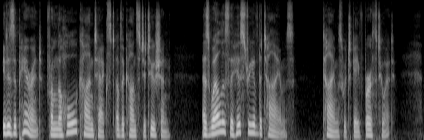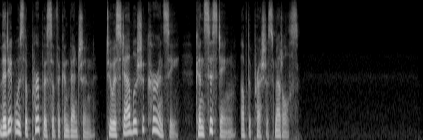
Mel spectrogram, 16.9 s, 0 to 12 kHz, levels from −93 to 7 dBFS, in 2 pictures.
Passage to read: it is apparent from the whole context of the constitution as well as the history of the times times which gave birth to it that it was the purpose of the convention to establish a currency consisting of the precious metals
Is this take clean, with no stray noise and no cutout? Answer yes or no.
yes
